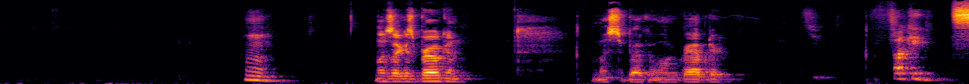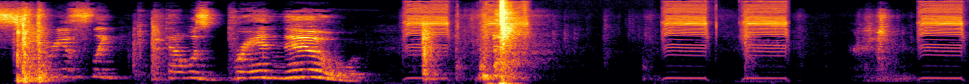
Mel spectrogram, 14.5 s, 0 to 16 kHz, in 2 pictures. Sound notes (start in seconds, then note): 9.1 punch; 10.3 phone vibrates; 12.2 phone vibrates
